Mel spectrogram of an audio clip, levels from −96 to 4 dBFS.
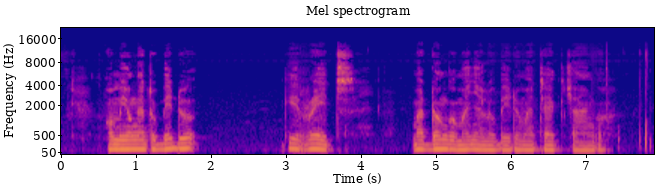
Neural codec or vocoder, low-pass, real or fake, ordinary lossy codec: none; 14.4 kHz; real; MP3, 64 kbps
